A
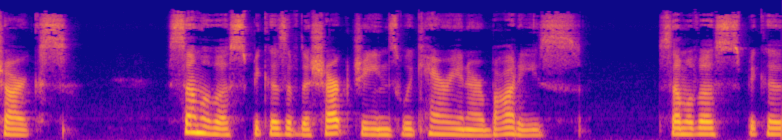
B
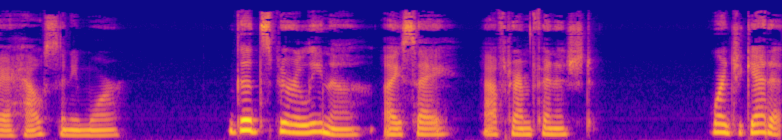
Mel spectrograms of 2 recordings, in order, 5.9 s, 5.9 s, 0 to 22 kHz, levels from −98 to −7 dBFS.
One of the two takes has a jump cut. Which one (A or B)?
B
